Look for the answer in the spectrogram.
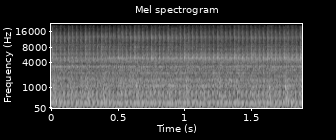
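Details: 1979 Puch moped two-stroke during air-leak test with spray around carburettor and intake: steady even buzzy idle, dips slightly lower but does not die, no hunting or stalling; no air leak, normal idle.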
